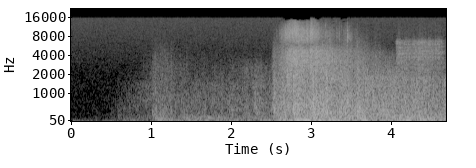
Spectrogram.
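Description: Electricity crackles and thunder rumbles.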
